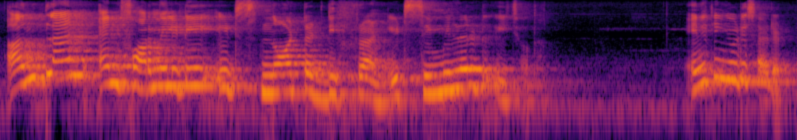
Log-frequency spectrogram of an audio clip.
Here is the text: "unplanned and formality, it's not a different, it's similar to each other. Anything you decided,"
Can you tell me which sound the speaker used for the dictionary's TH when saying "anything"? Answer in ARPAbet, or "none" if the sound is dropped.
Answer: T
